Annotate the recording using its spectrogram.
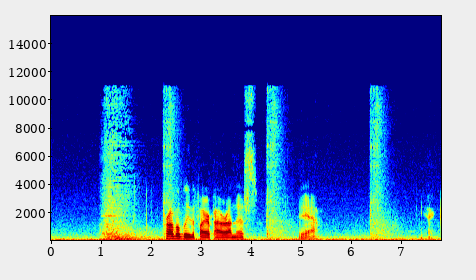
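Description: A game menu makes short whooshing blips as options are selected.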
